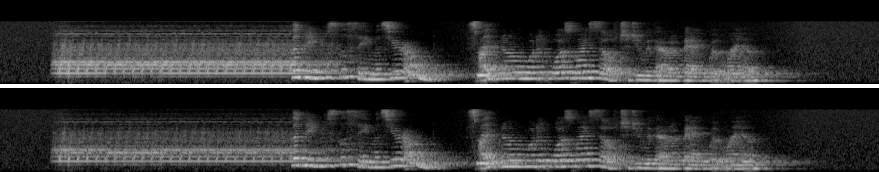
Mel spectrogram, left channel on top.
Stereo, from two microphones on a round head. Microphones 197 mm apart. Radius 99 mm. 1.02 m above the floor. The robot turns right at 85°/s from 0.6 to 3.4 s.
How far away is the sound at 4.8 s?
About 1.8 m.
